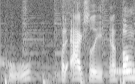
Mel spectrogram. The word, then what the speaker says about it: Hu: Both in English and in Chinese, you're gonna pronounce it as Hu.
